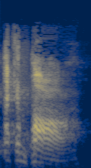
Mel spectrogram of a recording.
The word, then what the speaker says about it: Peckinpah: So, yes, that's how you say it, Peckinpah.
